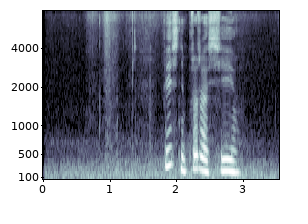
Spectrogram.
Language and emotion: Russian, neutral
